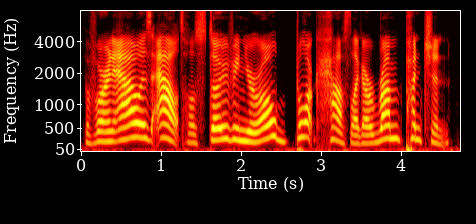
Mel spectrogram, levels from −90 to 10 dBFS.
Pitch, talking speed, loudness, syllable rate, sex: 230 Hz, 190 wpm, -17 LUFS, 4.5 syllables/s, female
